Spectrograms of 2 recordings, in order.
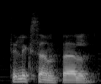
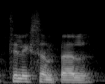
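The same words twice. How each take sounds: The two takes are said the same way.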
